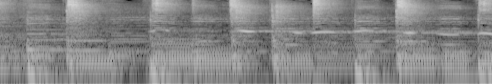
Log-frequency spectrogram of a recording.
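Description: Live band playing the song's instrumental ending with a steady beat, guitar and chords. About a second in, a high whistled melody comes in over the band.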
